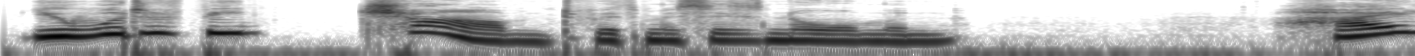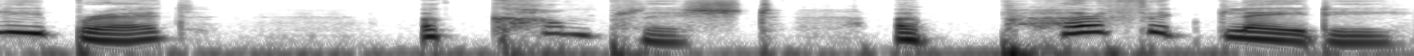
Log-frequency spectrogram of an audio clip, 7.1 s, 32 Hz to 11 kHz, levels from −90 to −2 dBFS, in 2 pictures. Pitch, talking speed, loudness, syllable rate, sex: 225 Hz, 110 wpm, -19 LUFS, 4.4 syllables/s, female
